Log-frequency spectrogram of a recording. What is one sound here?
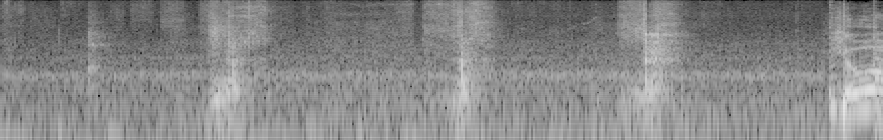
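A knife taps on a wooden board.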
